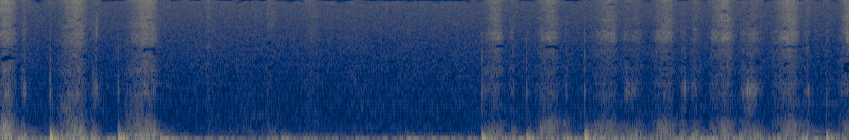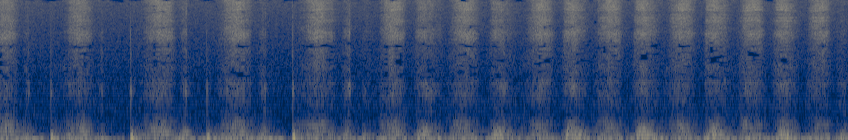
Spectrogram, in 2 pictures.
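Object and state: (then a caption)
Pencil shading on sketchbook paper. A hand scratches a green colored pencil over thick cream drawing paper in a spiral-bound drawing book lying flat, shading along a leaf outline. Soft, dry scratching strokes with low, muffled thumps ease into a quieter pause, then resume as a quick, steady run of back-and-forth shading strokes.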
